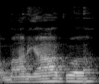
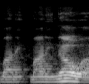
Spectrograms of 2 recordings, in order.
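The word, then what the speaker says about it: Mauigoa: We saw Maniagua Maninoa I should say. I always say say pronounce it wrong. The G is actually an N in Samoan. Maninoa goes in the first round.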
